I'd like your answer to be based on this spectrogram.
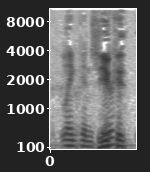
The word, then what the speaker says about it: Lincolnshire: I mean, Lincolnshire.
